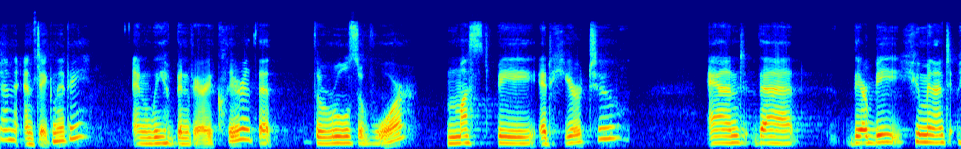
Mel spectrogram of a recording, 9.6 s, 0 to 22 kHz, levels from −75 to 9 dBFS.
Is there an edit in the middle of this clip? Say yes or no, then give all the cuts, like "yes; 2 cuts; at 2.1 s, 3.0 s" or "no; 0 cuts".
yes; 1 cut; at 1.6 s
